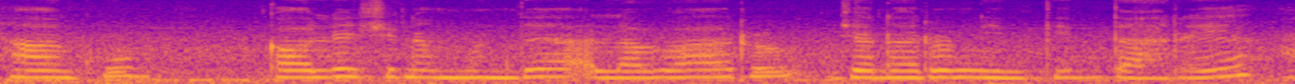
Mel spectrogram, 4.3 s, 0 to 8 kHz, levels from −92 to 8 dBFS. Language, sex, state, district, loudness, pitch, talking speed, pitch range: Kannada, female, Karnataka, Koppal, -14 LUFS, 240 Hz, 85 wpm, 225-250 Hz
